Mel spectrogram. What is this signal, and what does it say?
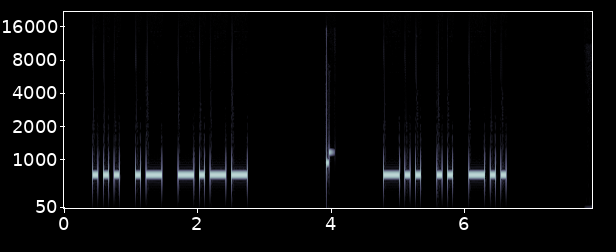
Morse code, heard as a keyed tone, about 15 wpm, 700 Hz. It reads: SAY DID
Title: Sets of 2 Words - New Word Drill - 15wpm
